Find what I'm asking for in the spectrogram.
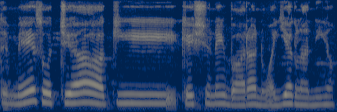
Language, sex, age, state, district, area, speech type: Dogri, female, 18-30, Jammu and Kashmir, Udhampur, rural, spontaneous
